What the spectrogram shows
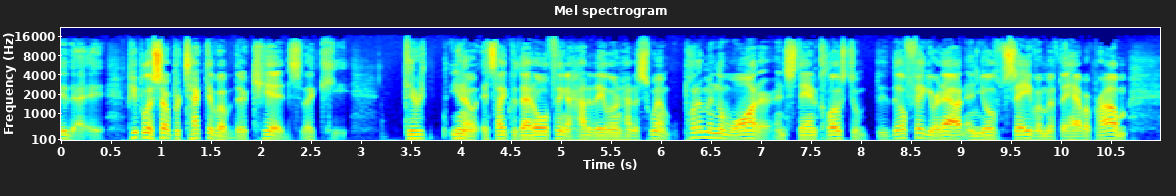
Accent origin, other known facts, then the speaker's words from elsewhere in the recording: Ireland; But then again, I'm Irish, so you never know.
